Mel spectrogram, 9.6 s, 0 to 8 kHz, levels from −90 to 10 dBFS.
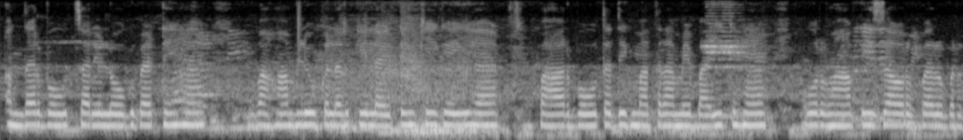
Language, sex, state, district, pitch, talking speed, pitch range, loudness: Hindi, female, Punjab, Fazilka, 215 Hz, 175 wpm, 210-220 Hz, -13 LUFS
